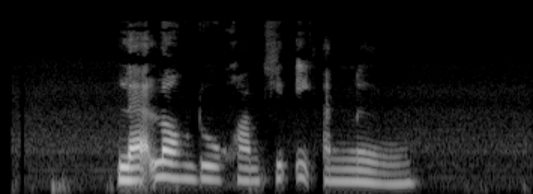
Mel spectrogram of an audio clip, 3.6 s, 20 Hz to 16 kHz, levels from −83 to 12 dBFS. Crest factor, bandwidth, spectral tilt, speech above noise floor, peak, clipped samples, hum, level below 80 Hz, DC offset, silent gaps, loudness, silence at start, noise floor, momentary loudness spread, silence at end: 22 dB; 11.5 kHz; -6.5 dB/octave; 37 dB; -2 dBFS; under 0.1%; none; -66 dBFS; under 0.1%; none; -21 LUFS; 0.8 s; -58 dBFS; 20 LU; 0.8 s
